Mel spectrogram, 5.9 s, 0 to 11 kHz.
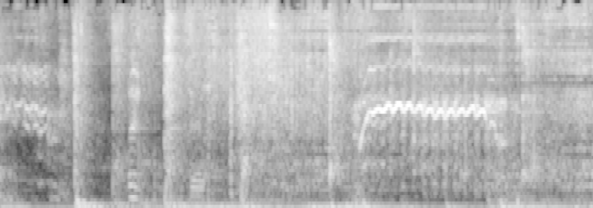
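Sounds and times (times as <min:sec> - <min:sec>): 
horse whinnying: 0:00.0 - 0:00.7, 0:03.5 - 0:05.2
hooves clopping on hard ground: 0:00.0 - 0:05.9
speech: 0:01.3 - 0:02.6.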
